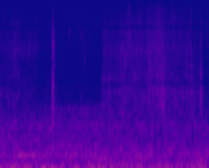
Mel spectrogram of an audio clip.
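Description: Bed of glowing wood embers crackling with scattered sharp pops, the loudest about half a second in, over a low steady rumble.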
